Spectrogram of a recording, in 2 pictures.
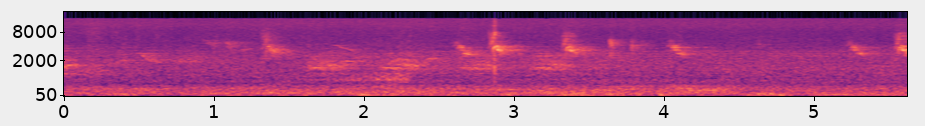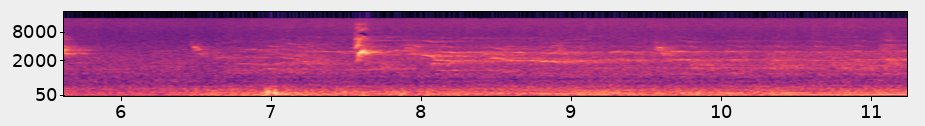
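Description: Small birds chirping outdoors, many short quick high chirps. About halfway through, soft music fades in underneath and grows.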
